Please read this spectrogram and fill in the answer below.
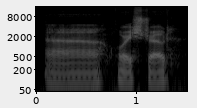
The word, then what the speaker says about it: Laurie Strode: there are a bunch of mannequins that Laurie Strode, is that right? – Yes. – Okay, good. I'm saying it right.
